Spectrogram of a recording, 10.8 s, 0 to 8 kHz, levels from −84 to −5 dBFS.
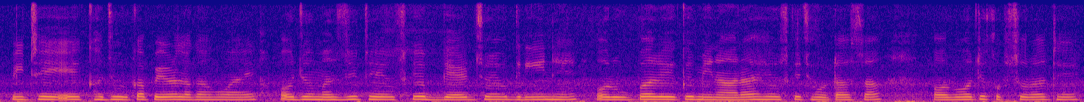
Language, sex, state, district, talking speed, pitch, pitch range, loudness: Hindi, female, Bihar, Begusarai, 175 wpm, 210 Hz, 200-215 Hz, -29 LUFS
